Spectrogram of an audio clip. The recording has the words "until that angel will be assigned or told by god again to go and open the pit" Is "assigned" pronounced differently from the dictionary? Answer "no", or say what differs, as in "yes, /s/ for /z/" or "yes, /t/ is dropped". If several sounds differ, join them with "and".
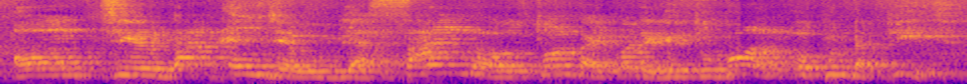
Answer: no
